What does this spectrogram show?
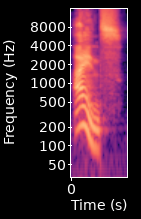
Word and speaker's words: eins: In German, eins. Eins. As you can see, the letter E followed by the letter I in German is always pronounced I, as in eins, 1.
